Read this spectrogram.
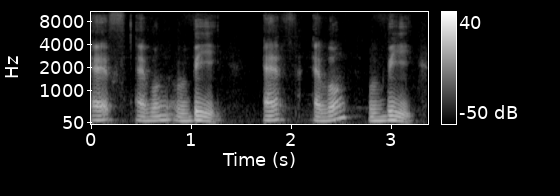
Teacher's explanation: হ্যাঁ, এফ এবং ভি এগুলোকে বলা হয় দন্তস্থ। দাঁত এবং ঠোঁটের সংস্পর্শে এসে এই ধ্বনিগুলো উচ্চারিত হয়। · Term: দন্তুষ্ট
